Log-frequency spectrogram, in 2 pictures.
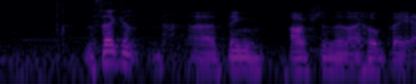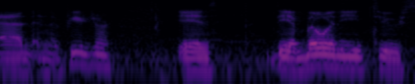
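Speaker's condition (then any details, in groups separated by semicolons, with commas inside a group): Cerebral palsy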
